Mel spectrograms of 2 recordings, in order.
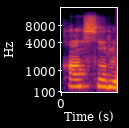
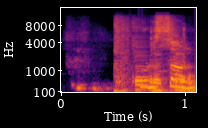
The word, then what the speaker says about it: カーソル: Kenapa ada kata-kata kasur ga ugokanai? Kasur wa nan desu ka? Kasur wa buat tidur. Kursor desu ne. Kan kasur ya, kursor ya, kasur desu ne.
